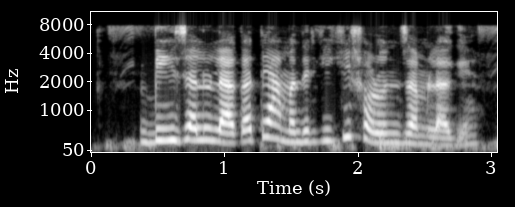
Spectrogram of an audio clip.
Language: Bangla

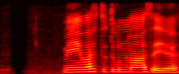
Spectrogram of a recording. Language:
Sinhala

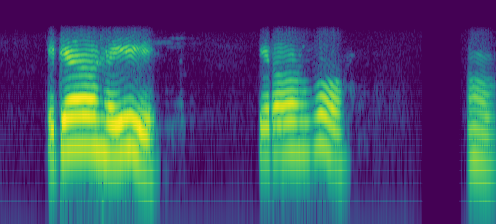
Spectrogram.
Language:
Assamese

